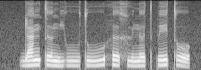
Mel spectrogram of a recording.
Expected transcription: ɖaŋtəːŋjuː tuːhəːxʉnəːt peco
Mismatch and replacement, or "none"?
c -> t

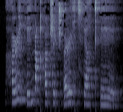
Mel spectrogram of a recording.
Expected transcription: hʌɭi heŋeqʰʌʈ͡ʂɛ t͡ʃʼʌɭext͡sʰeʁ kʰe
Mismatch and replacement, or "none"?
none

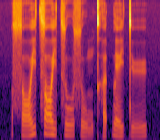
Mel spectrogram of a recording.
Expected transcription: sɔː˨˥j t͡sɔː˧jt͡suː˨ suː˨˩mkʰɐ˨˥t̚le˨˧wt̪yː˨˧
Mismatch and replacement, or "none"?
w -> j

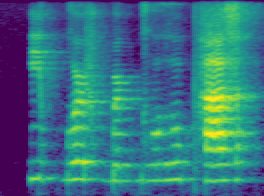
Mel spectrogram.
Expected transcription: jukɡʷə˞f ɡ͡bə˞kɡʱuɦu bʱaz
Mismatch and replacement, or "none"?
bʱ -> pʰ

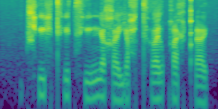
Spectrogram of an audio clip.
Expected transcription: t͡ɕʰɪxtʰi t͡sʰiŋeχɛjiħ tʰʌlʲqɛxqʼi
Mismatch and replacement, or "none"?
ɪ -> i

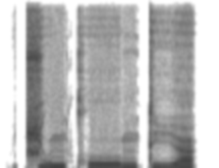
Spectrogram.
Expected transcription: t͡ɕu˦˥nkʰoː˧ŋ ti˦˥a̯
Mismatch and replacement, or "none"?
none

